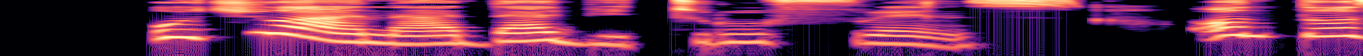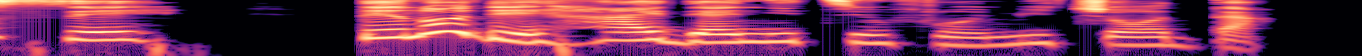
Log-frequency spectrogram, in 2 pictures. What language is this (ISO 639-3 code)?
pcm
